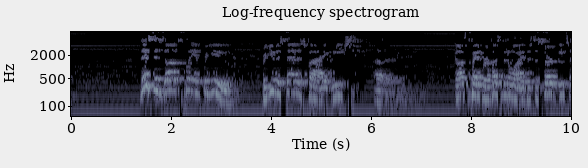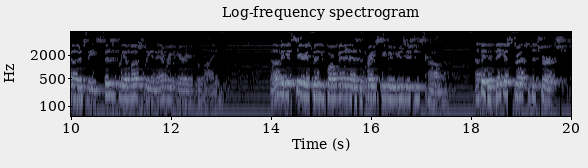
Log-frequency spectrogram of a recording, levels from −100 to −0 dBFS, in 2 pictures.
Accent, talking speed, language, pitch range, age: American, 170 wpm, English, 130-205 Hz, 50-69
